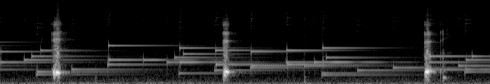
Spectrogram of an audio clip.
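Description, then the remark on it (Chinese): Three sharp hiccups about two seconds apart, after gulping down chocolate too quickly, each a sudden loud pop with a faint ringing tail, and quiet in between. No one speaks. “我开始不停地打嗝”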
